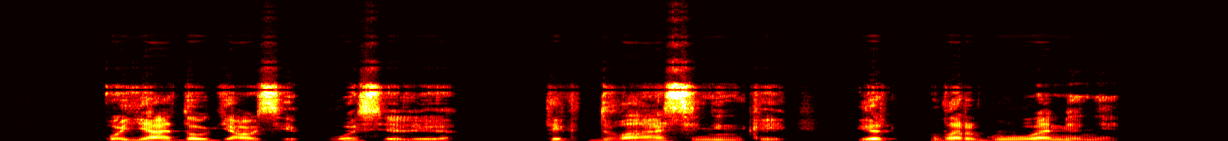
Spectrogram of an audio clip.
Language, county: Lithuanian, Šiauliai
